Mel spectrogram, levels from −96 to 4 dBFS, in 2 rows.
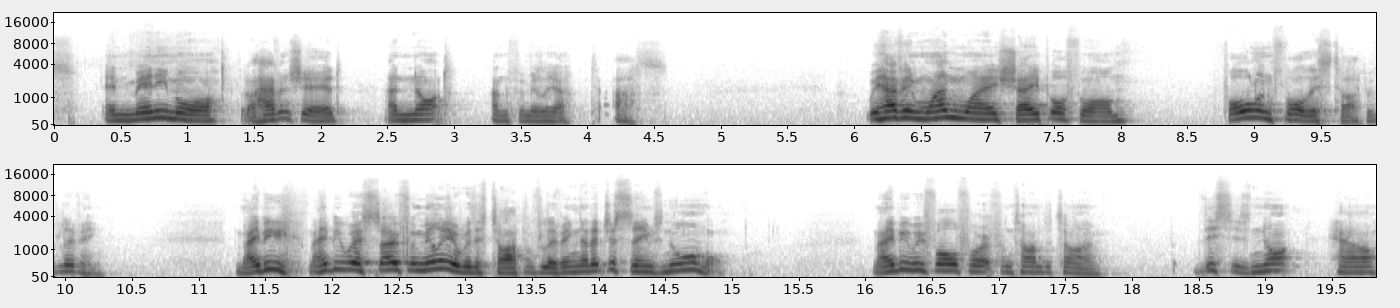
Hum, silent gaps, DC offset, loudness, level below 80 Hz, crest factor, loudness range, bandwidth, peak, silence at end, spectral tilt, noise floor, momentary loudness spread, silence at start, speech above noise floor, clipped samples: none; none; under 0.1%; -25 LUFS; -68 dBFS; 20 dB; 9 LU; 8.6 kHz; -6 dBFS; 0 s; -8.5 dB/octave; -71 dBFS; 16 LU; 0.4 s; 47 dB; under 0.1%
